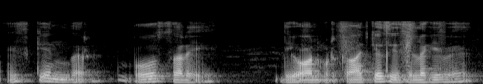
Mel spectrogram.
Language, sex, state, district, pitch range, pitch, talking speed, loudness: Hindi, male, Uttar Pradesh, Saharanpur, 105-130 Hz, 110 Hz, 150 wpm, -20 LUFS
